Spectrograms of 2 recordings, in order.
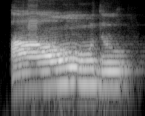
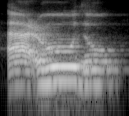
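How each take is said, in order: First: The opening hamzah sounds heavy and thick. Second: The opening hamzah is light and short. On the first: The speaker calls it wrong. "Dibaca huruf hamzah tebal" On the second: The speaker calls it right. "Yang benar"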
